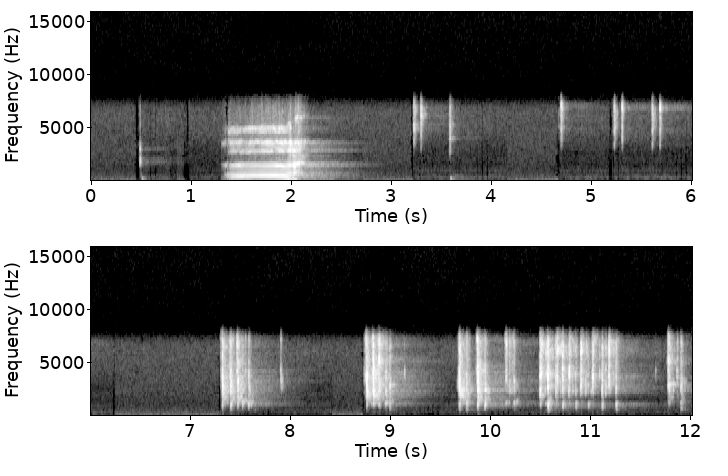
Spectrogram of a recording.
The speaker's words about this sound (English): I can hear your keyboard.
